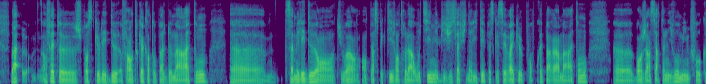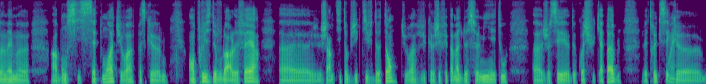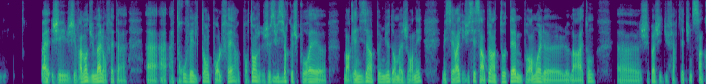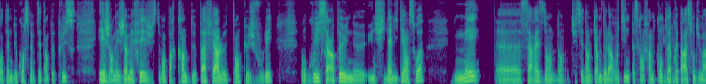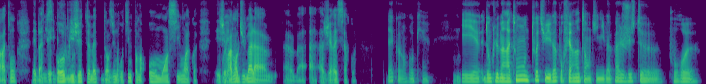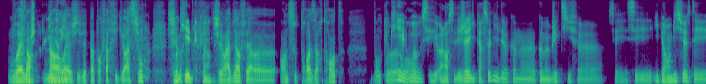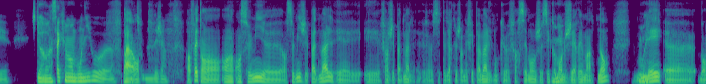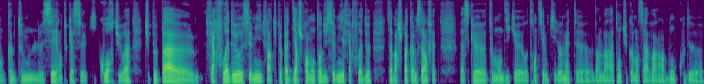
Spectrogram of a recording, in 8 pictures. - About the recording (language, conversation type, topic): French, advice, Comment puis-je mettre en place et tenir une routine d’exercice régulière ?
- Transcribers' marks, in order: drawn out: "hem"; other background noise; chuckle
